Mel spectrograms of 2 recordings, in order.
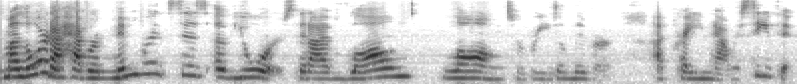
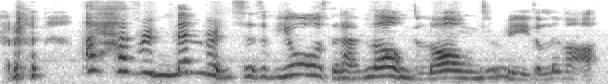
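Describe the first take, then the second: First: Ophelia returning gifts. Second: Slow, lingering, wistful line; poignant breakup delivery. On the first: Acted. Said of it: "she goes". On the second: Shown as a demonstration. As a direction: say it like a tender farewell. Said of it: "I would have thought to".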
